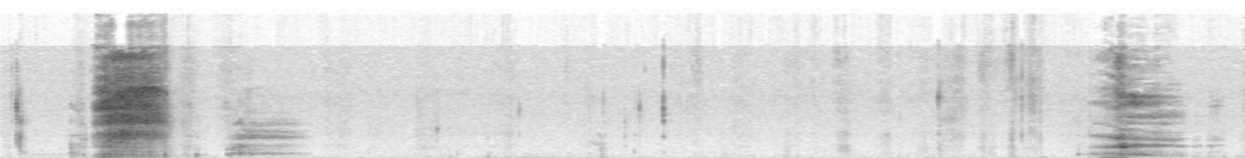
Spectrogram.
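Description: Two short, sharp sneezes several seconds apart in a quiet room.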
